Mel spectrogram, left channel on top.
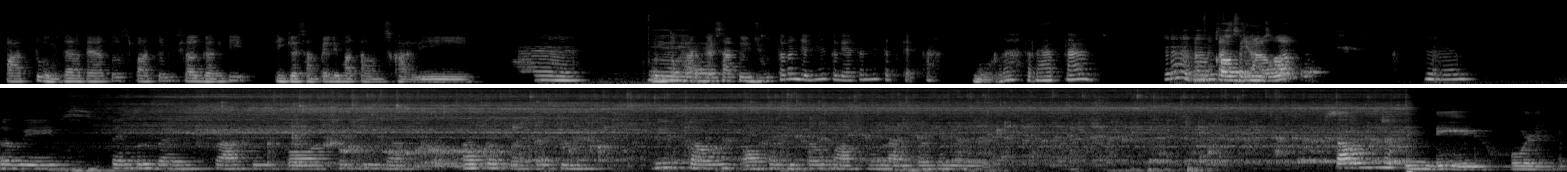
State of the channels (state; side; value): different; both; correlation 0.00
